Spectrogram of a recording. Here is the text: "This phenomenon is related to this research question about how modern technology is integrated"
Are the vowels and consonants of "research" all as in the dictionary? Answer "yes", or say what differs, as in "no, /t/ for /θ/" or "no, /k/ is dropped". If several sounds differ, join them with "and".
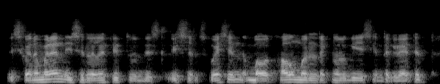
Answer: no, /l/ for /ɹ/ and /s/ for /tʃ/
